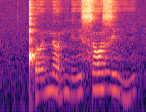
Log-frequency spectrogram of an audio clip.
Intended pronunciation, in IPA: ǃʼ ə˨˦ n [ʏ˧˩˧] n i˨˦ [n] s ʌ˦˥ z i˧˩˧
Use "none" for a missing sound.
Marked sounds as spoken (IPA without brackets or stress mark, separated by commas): ə˧˩˧, none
